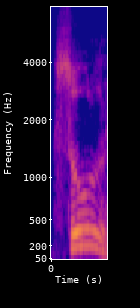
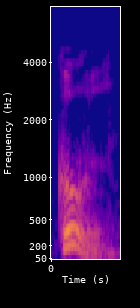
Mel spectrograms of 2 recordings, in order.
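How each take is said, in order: First: सूल with an S instead of K, said high; wrong S sound. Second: कूल with a hard K, said loud; hard K sound. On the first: Teacher warns students off the wrong reading. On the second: Teacher shows students the right K reading. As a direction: hit the K in कूल. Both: Shown as a demonstration. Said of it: "सूल नहीं पढ़ते".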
